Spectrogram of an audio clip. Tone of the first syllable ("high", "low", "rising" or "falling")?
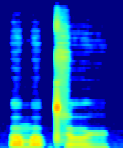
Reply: low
